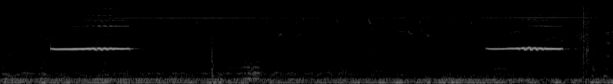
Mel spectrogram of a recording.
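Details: Young Greater Coucal being fed a large prey item by its parent at the nest; two identical flat, piercing whistles of under a second each, roughly four seconds apart, with faint background rustle.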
